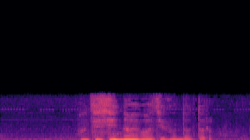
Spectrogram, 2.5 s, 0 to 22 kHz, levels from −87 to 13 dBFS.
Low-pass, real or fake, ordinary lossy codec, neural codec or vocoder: 7.2 kHz; real; none; none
